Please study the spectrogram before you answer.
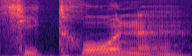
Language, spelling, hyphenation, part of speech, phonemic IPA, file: German, Zitrone, Zi‧tro‧ne, noun, /t͡siˈtʁoːnə/, De-Zitrone.ogg
- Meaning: 1. lemon (fruit) 2. lemonade (still beverage)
